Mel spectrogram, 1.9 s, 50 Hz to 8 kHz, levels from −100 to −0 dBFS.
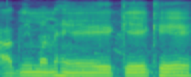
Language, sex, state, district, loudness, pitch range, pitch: Chhattisgarhi, male, Chhattisgarh, Raigarh, -16 LUFS, 115-125 Hz, 120 Hz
